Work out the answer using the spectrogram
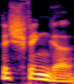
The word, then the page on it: fish finger: British English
